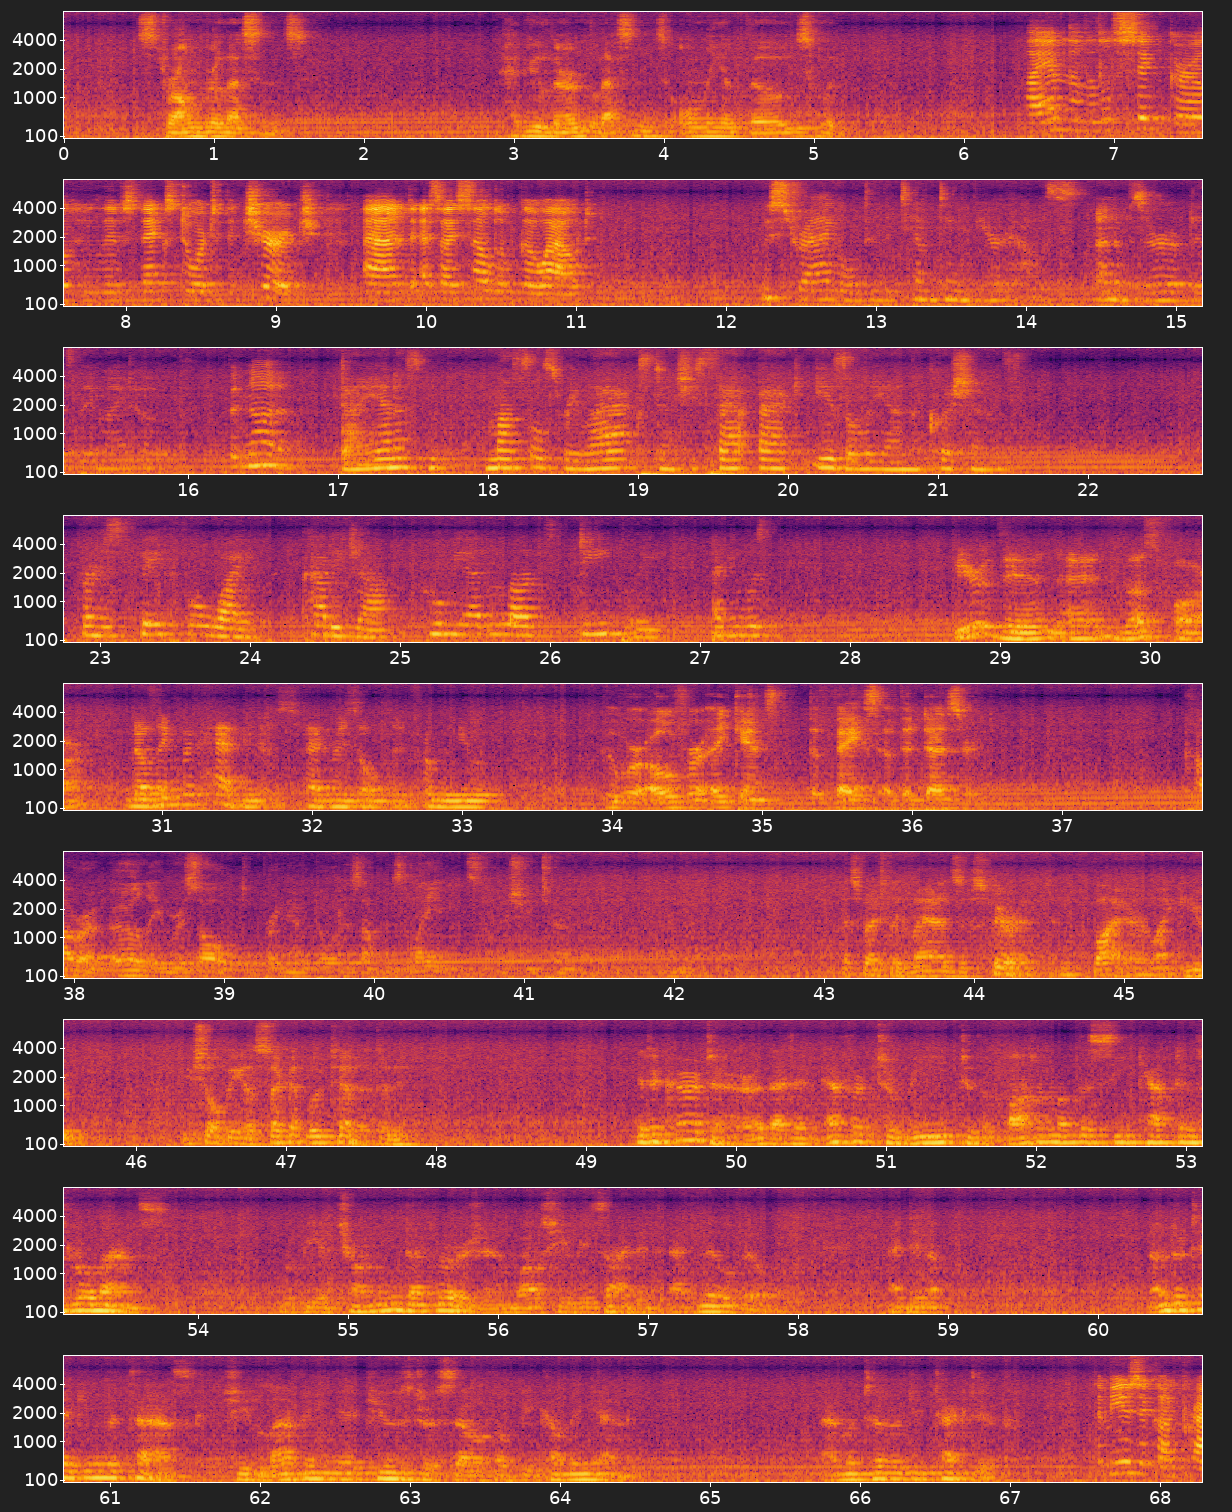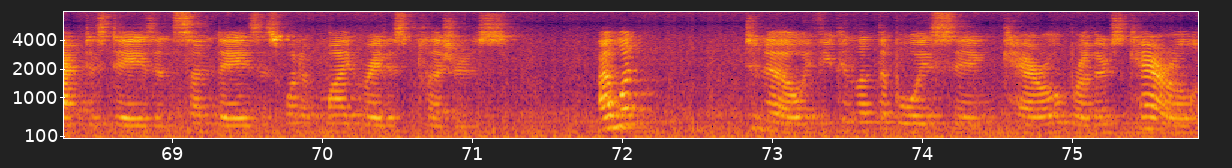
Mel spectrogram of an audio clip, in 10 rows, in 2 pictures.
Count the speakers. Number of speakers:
10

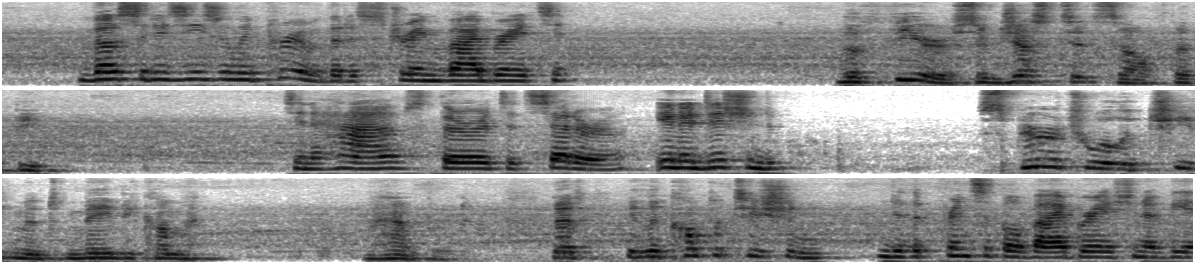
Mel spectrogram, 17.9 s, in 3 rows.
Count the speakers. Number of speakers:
2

